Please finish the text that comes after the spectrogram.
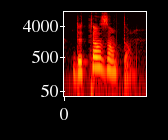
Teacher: And the final S of the second temps is silent.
